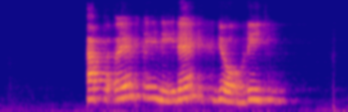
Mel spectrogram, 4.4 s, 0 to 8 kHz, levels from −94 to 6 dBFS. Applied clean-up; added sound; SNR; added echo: neural mask model DeepFilterNet 3.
